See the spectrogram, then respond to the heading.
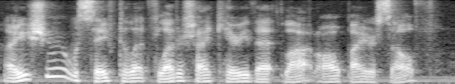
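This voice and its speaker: A man's voice: on the low side, big pitch swings, quick pace, a little hiss or hum. A man voicing a responsible young female pony in a story, earnest, questioning and given to scolding. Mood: doubtful.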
